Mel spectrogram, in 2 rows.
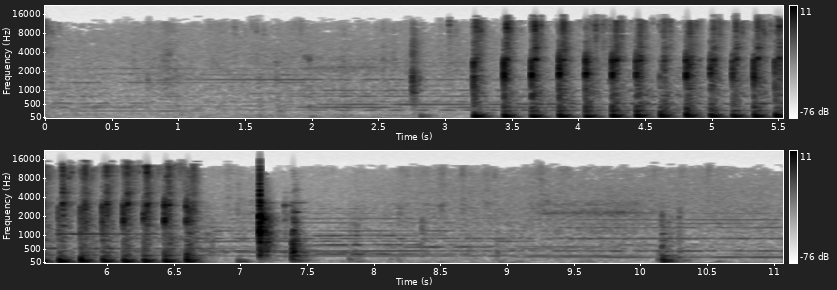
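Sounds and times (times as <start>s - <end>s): mallet tapping leather: 2.8s - 7.6s.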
